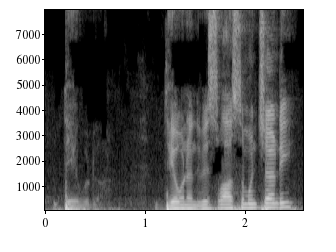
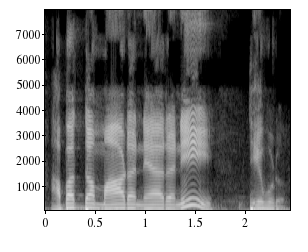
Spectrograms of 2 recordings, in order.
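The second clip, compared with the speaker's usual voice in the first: ordinary talk, nothing marked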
